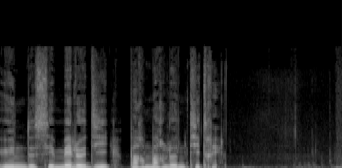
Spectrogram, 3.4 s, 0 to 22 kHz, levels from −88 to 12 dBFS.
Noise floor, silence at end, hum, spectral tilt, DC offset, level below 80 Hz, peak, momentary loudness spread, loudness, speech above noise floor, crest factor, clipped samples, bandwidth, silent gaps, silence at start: -58 dBFS; 0 s; none; -6 dB/octave; under 0.1%; -64 dBFS; -6 dBFS; 11 LU; -23 LUFS; 36 dB; 18 dB; under 0.1%; 16 kHz; none; 0 s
